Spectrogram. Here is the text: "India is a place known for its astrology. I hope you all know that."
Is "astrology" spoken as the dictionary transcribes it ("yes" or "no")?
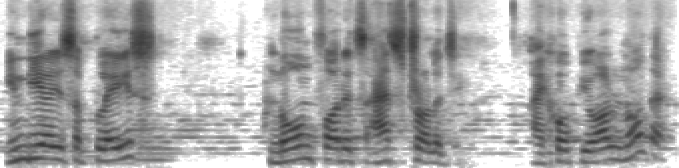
yes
